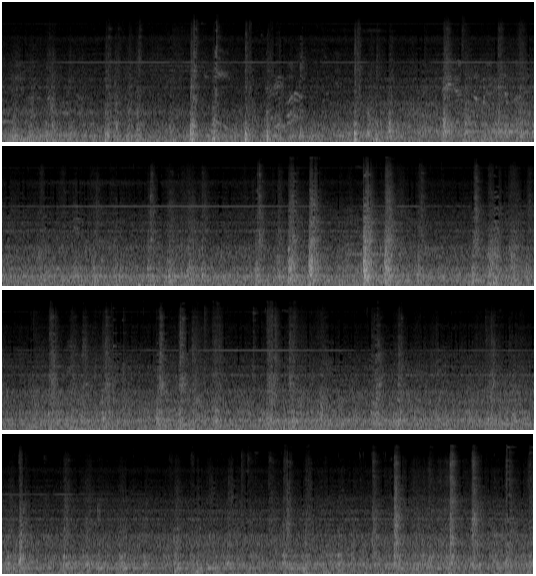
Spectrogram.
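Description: Express passenger train coaches running at speed, heard from an open coach doorway: a steady rumble with repeated sharp clicks and knocks of the wheels over rail joints, with a louder cluster of knocks about twelve to fourteen seconds in.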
